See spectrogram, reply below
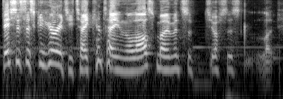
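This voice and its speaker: Male game commentator, bright and high, incredulous and joking, music underneath. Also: fairly quick. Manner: incredulous, jokey exclamations. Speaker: game streamer host. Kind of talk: commentary while reading a visual novel aloud. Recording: music playing behind. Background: game background music.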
